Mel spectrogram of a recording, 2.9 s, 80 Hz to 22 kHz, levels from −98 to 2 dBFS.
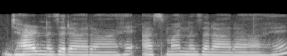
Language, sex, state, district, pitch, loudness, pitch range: Hindi, female, Bihar, Jahanabad, 205 Hz, -19 LUFS, 190-210 Hz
